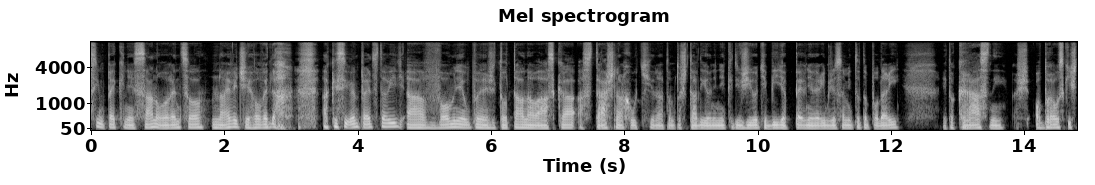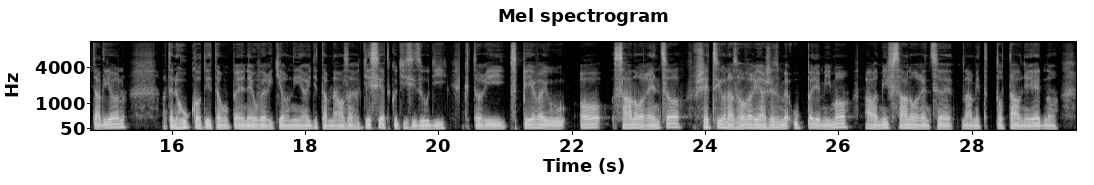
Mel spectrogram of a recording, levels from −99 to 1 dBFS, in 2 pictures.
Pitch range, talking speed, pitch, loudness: 90-105 Hz, 155 wpm, 95 Hz, -22 LUFS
